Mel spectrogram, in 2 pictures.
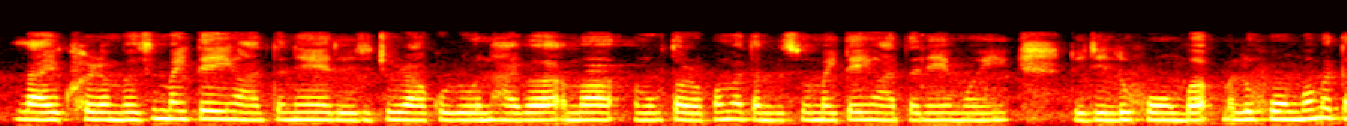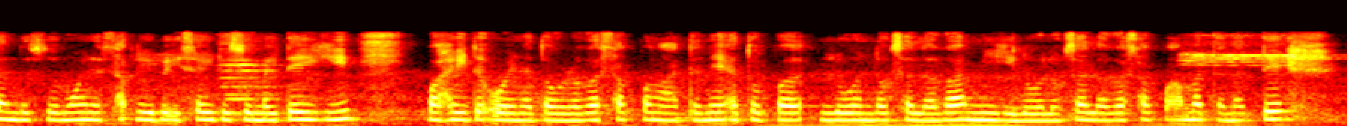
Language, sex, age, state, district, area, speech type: Manipuri, female, 18-30, Manipur, Bishnupur, rural, spontaneous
